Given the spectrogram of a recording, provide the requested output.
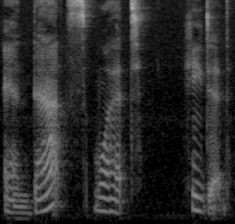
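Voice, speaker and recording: A woman storytime teacher reading a picture book to children, expressive and deliberate, with chatty asides and questions. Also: fairly low pitch, vocal fry.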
